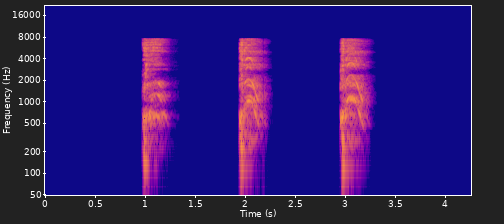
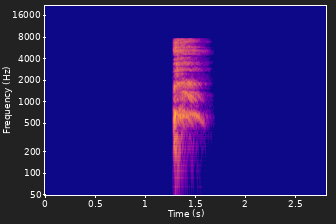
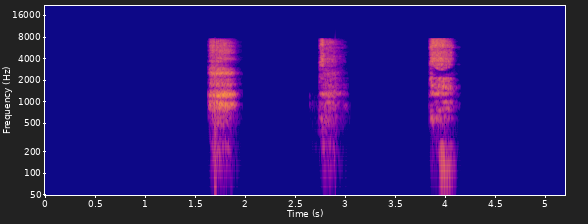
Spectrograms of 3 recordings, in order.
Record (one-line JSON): {"three_cough_length": "4.3 s", "three_cough_amplitude": 22122, "three_cough_signal_mean_std_ratio": 0.32, "cough_length": "2.8 s", "cough_amplitude": 25068, "cough_signal_mean_std_ratio": 0.22, "exhalation_length": "5.2 s", "exhalation_amplitude": 10924, "exhalation_signal_mean_std_ratio": 0.26, "survey_phase": "alpha (2021-03-01 to 2021-08-12)", "age": "45-64", "gender": "Male", "wearing_mask": "No", "symptom_none": true, "smoker_status": "Ex-smoker", "respiratory_condition_asthma": false, "respiratory_condition_other": false, "recruitment_source": "REACT", "submission_delay": "1 day", "covid_test_result": "Negative", "covid_test_method": "RT-qPCR"}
